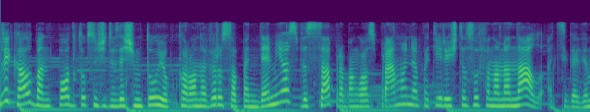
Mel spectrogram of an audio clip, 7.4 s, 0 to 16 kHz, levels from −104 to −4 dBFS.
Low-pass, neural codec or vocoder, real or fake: 7.2 kHz; none; real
